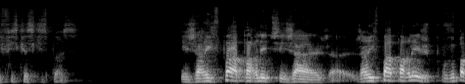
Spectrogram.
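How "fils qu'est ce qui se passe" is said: whispered, much softer question; hushed priest asking what's wrong. Retold or imitated. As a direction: whisper it gently to someone grieving. Priest comforting a crying soldier.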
